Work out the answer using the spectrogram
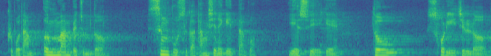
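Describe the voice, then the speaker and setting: Impassioned male pastor in an echoey church. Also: mid-range voice. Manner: impassioned preaching, swings from quiet to shouting. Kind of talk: sermon. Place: church sanctuary. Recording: echoey church hall with long reverb.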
